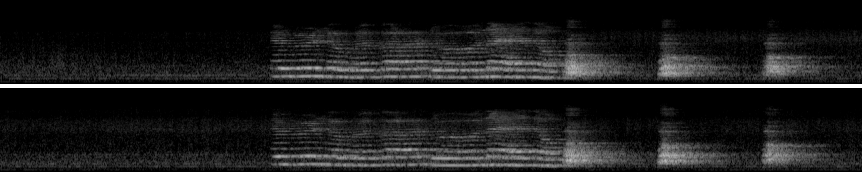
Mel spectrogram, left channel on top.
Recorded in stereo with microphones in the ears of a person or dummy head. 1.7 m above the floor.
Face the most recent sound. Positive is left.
turn(degrees=-25)  # may be behind; listen again after turning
